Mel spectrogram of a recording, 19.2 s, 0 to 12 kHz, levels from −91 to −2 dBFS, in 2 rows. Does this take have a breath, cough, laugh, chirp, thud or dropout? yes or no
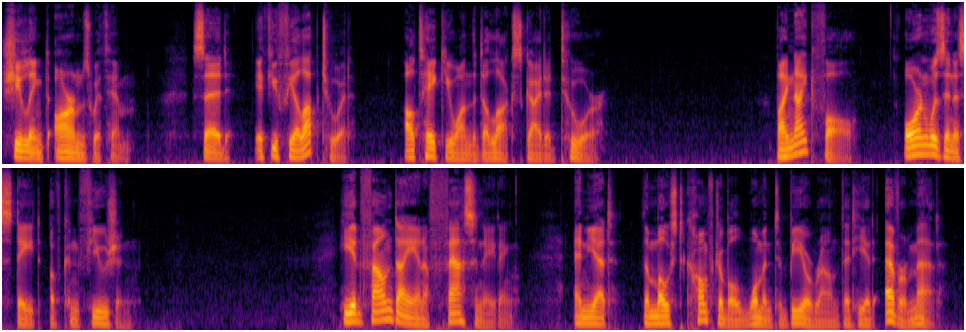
no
